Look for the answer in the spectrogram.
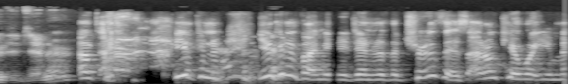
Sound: laughs

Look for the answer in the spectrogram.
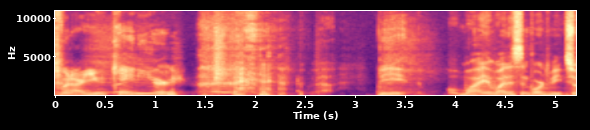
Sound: all laughing

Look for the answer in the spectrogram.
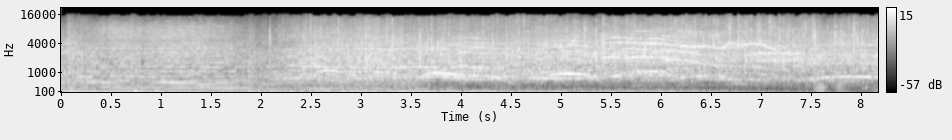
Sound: crowd claps

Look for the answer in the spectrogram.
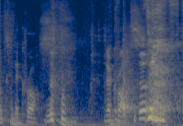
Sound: Sidemen chuckling

